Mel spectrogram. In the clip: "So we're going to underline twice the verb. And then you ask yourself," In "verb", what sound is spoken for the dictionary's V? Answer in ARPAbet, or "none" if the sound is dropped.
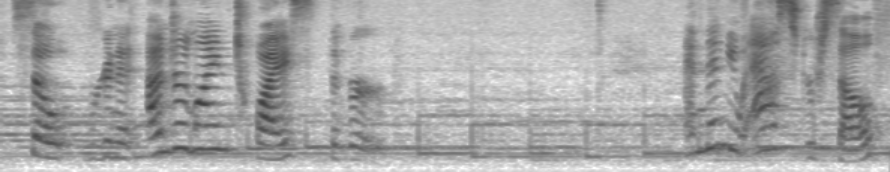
V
